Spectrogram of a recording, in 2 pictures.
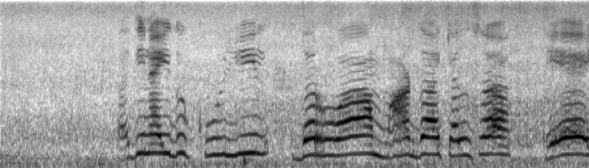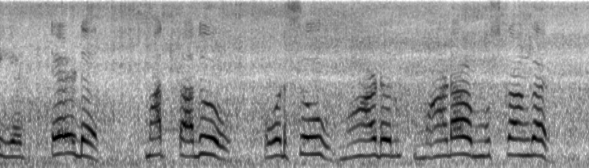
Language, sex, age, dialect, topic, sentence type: Kannada, male, 18-24, Northeastern, agriculture, statement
